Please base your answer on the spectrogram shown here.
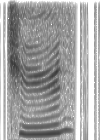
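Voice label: "cyun2", Cantonese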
